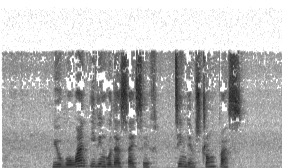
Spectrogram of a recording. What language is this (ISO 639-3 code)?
wes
